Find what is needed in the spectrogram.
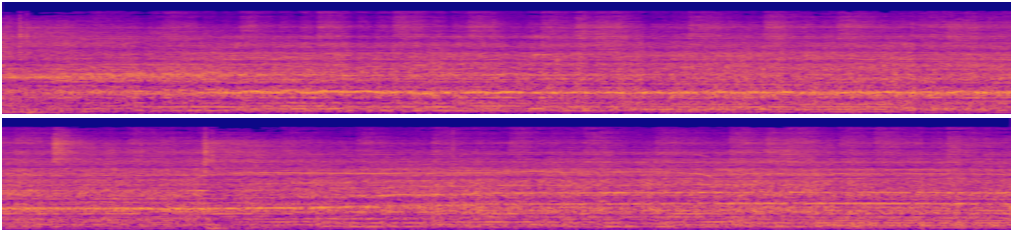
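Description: Heavy metal band playing live, with electric guitars and drums, heard from the audience in an arena. A long high note holds steady over the band, and further held tones join about six seconds in.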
